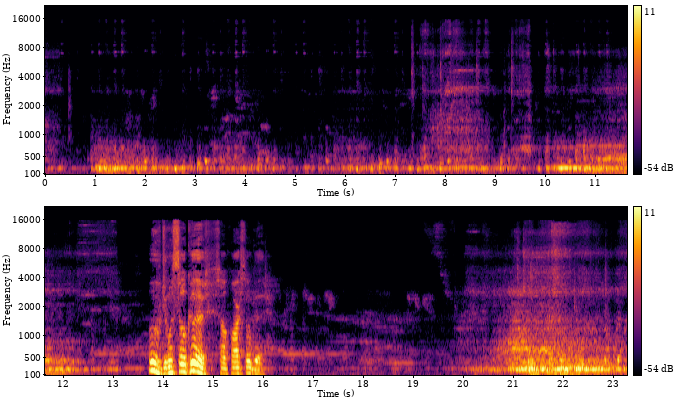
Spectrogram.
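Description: Video game music plays through a television speaker.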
